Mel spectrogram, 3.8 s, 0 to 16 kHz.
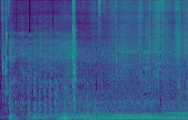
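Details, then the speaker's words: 2004 Chevrolet Impala 3400 on jack stands, after fuel pump, fuel filter and fuel pressure regulator replacement: fuel pump primed, then a brief crank, a quick catch and a steady smooth idle; no leaks at the regulator. "I'm going to hit the key and listen for the fuel pump to prime. Do this a couple times. Okay, let's try starting her."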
